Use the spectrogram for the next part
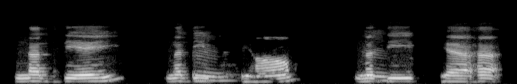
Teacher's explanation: Ikara dirgha asti, tatra hrasva uchcharanam ma bhavet.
